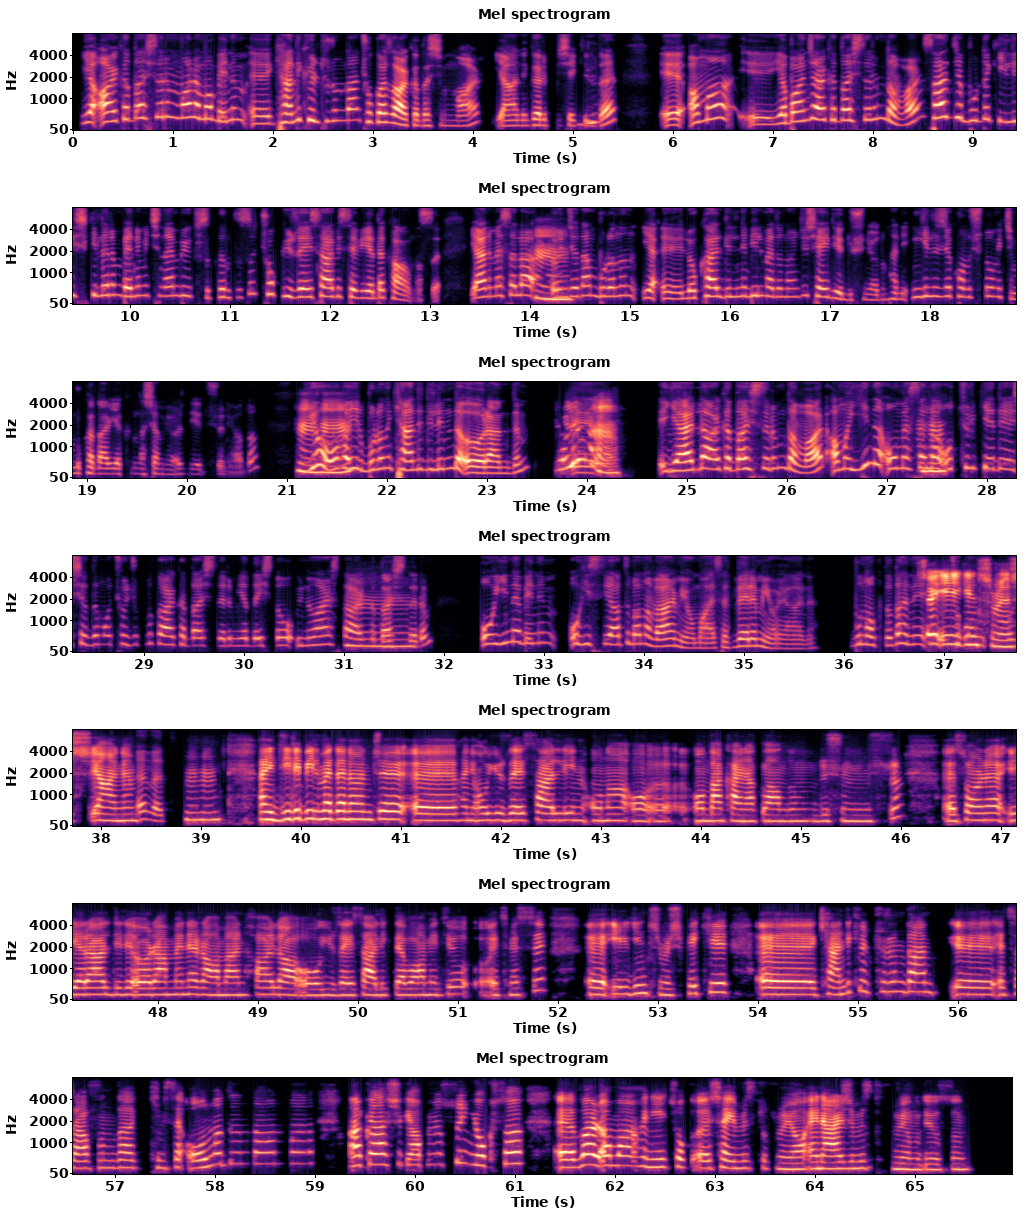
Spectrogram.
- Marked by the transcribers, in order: none
- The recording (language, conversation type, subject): Turkish, podcast, Yalnızlıkla başa çıkarken hangi günlük alışkanlıklar işe yarar?
- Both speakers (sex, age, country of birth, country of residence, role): female, 20-24, Turkey, France, guest; female, 35-39, Turkey, Finland, host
